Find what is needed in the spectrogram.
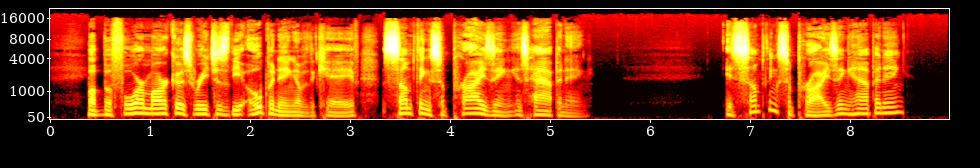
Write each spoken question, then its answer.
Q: Is something surprising happening?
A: Yes, something surprising is happening.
